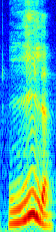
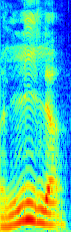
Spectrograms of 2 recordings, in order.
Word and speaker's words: Lille: Lille, la ville de Lille, on va dire Lille.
